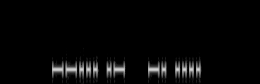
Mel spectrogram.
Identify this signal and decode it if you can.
Morse code, heard as a keyed tone, about 36 wpm, 700 Hz. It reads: 7A NH
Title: Field Day Exchanges - 35wpm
